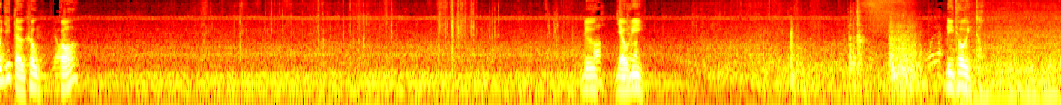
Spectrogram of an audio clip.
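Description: A man speaks in a low, tense voice nearby.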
